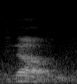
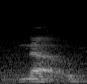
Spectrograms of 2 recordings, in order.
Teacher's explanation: In American, it sounds like O, but in British, it starts with the schwa sound and makes it the sound like O. · In British accent, there is less jaw drop. That means when you say, as you say no in American, your jaw doesn't have to drop as many as the American accent, which makes the British accent way is like this.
